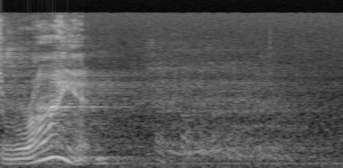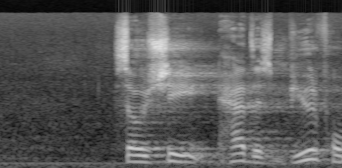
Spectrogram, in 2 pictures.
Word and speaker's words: Ryan: a beautiful name wrong i go who is ron it's ryan so she had this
